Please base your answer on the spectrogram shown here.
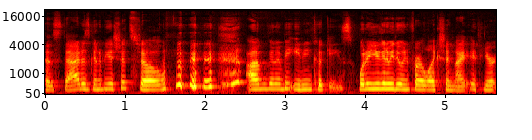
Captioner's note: laughs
